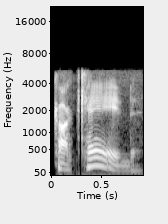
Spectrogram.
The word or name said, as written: cockade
